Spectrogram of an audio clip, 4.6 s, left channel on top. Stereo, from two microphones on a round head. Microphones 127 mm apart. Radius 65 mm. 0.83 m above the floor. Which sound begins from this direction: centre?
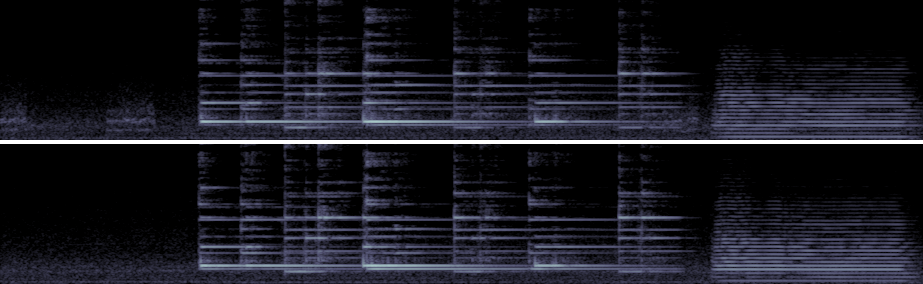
A doorbell, at 1.0 s.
